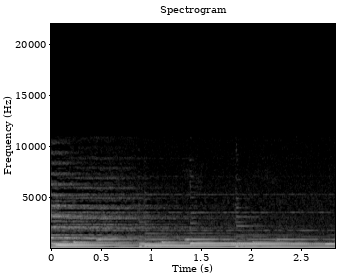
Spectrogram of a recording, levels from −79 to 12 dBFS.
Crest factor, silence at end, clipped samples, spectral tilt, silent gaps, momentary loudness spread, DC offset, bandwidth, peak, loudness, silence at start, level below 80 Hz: 14 dB; 0 s; under 0.1%; -7 dB/octave; none; 7 LU; 9%; 10.5 kHz; -6 dBFS; -23 LUFS; 0 s; -48 dBFS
